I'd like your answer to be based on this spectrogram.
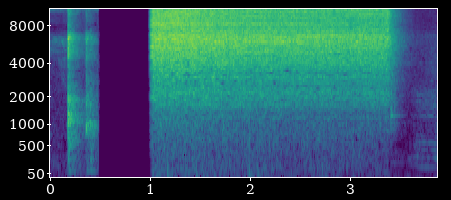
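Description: A pressure cooker cooking suran and potatoes releases a loud, sustained steam hiss for about two and a half seconds, close by, after a short clatter and a moment of silence, then tapers off.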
